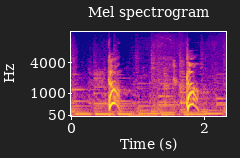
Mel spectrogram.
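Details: An 11-year-old Siberian Husky, being trained to bark on command and excited by its trainer, gives two sharp, arched, yippy barks about a second apart, answering a spoken "talk" cue, over quiet music and voices.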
